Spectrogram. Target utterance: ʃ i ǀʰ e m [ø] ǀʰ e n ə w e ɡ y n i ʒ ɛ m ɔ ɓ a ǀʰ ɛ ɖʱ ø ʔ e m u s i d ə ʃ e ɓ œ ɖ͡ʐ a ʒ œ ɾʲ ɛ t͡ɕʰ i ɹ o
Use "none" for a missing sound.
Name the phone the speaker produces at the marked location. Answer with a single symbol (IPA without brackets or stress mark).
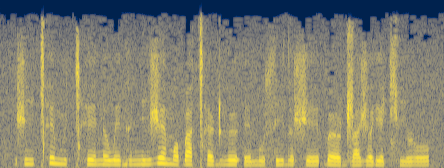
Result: y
